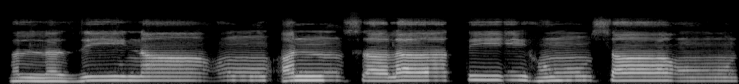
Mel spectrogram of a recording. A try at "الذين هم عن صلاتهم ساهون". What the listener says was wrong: এই সলাতি হুম হয়ে যাচ্ছে, সলাতি হিম হবে, হ্যাঁ, সলাতি হিম সাহুন।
